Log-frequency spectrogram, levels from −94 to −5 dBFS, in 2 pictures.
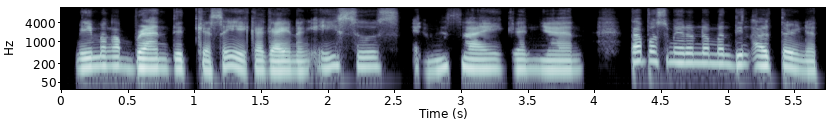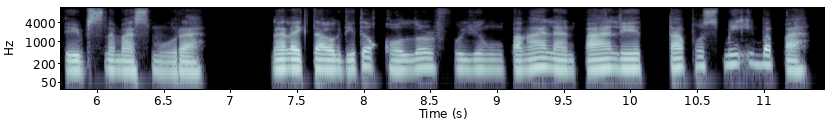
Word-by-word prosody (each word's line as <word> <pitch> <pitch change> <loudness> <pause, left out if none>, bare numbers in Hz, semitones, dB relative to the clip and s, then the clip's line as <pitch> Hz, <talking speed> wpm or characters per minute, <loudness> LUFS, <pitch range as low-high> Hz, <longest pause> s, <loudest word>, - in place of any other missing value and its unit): may 150 - +6
mga 165 0 +1
branded 140 -2 +5
kasi, 150 +5 +1
eh, - - -5
kagaya 120 -1 +4
ng 120 +1 -3
Asus, 155 0 -2
MSI, 140 +2 0
ganyan. 130 -2 0 0.3
Tapos 235 0 +2
meron 215 -1 0
naman 200 -2 -1
din 190 +1 -1
alternatives 135 -8 0
na 125 - -3
mas 120 -1 0
mura 115 -1 -3 0.5
na 135 - +2
like 135 -2 +4
tawag 130 -2 +3
dito, 135 +5 -2
Colorful 135 +2 -5
yung 130 -1 -6
pangalan, 135 +1 0
Pallet 140 +1 +2 0.2
tapos 160 +3 -2
may 190 +1 -4
iba 190 -2 -2
pa. 125 -1 -1
140 Hz, 155 wpm, -25 LUFS, 125-160 Hz, 0.5 s, may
